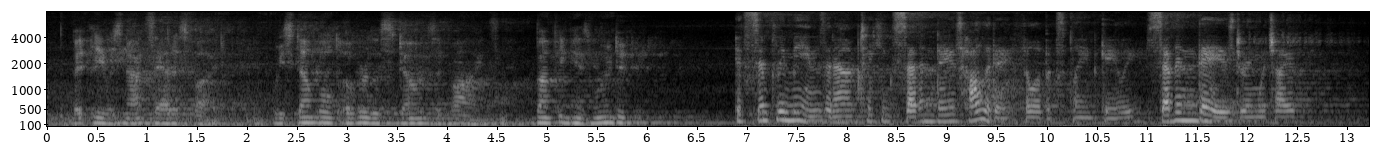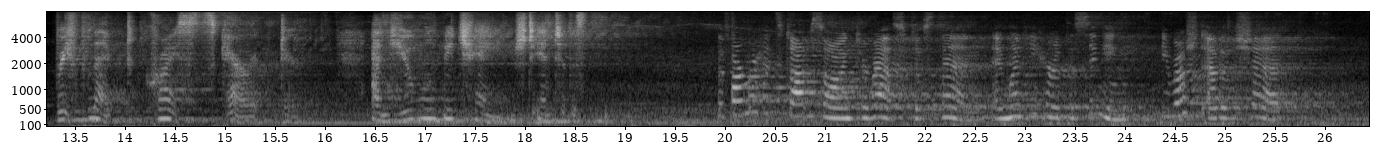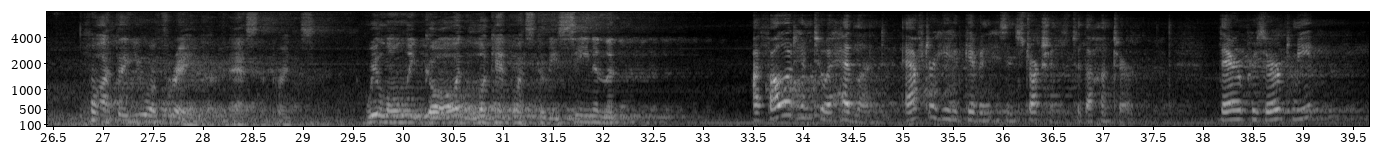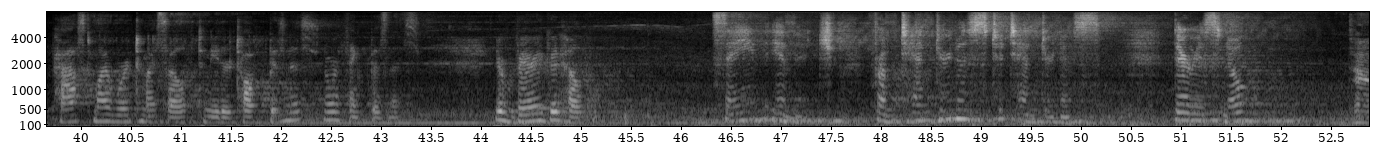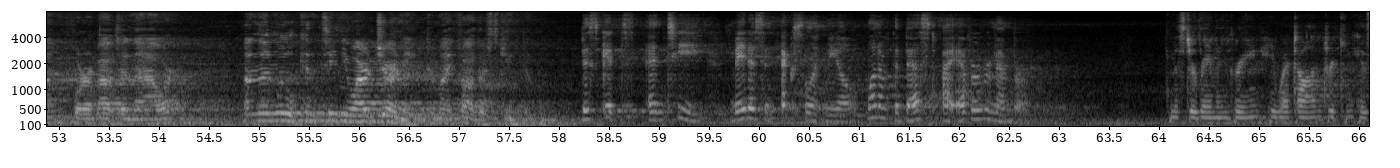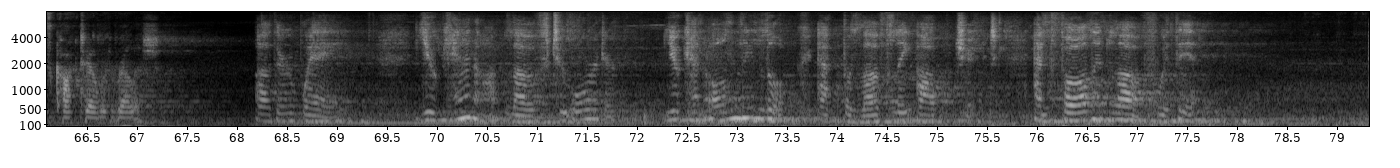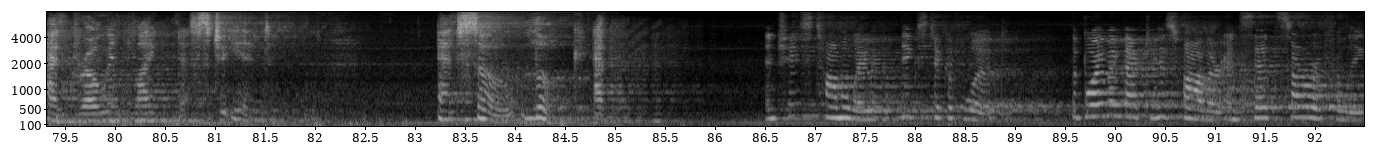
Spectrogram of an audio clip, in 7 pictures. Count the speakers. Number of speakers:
six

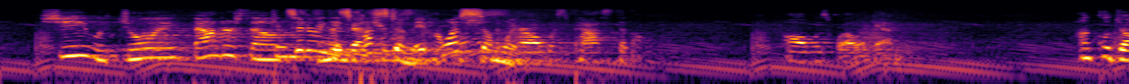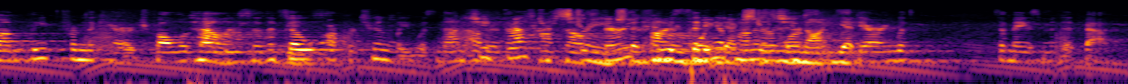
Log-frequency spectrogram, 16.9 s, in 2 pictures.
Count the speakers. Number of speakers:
three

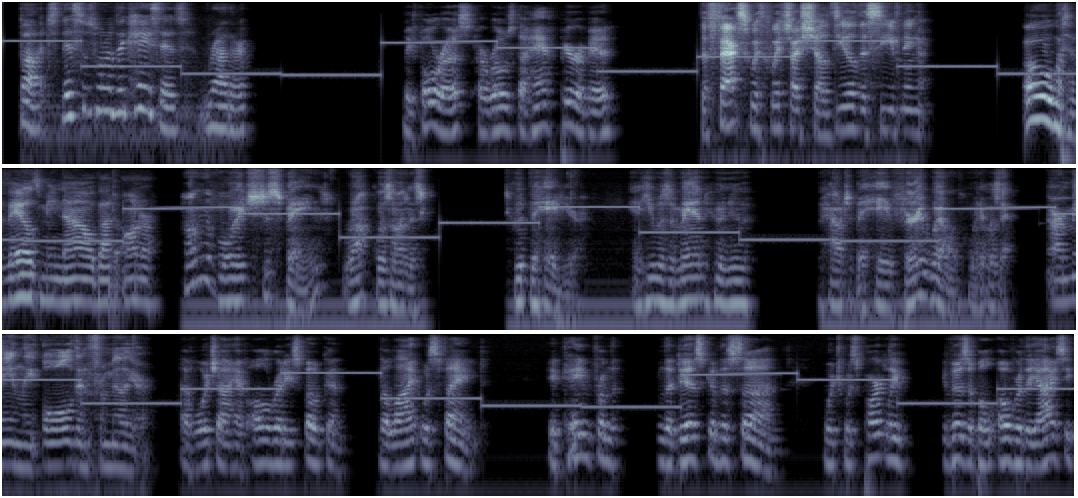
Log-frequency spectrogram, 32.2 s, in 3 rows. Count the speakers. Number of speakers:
five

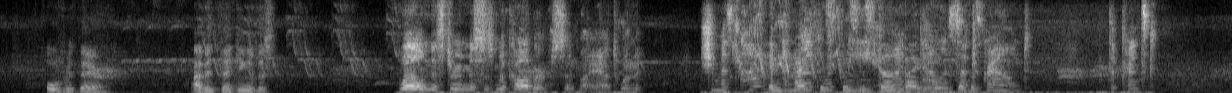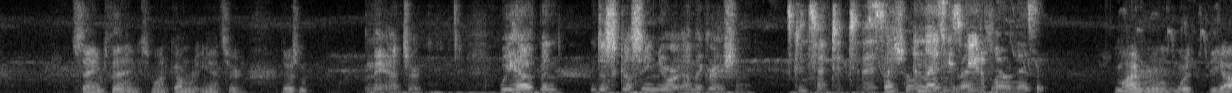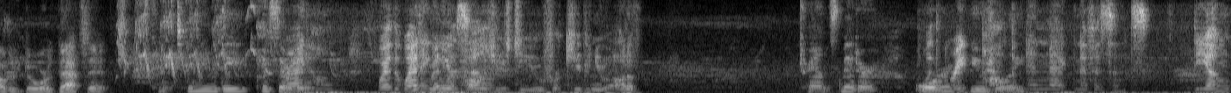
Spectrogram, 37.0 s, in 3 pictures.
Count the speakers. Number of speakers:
four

